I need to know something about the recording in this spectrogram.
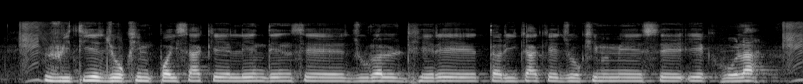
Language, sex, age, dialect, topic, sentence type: Bhojpuri, male, 18-24, Southern / Standard, banking, statement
